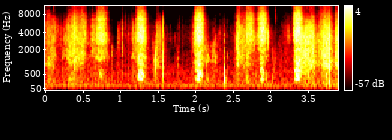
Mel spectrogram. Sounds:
Sniff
